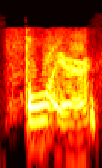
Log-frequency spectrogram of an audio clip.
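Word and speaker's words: Foer: Next, The Atlantic's Nasha Bertrand and Franklin Foyer, pronunciation, pushed the Alpha Bank lies on MSNBC with Chris Hayes in 2018, and there's a video of it.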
